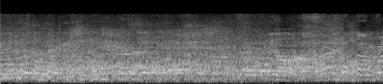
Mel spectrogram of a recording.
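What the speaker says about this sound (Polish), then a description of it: "To jest główna poczekalnia, gdzie wszyscy czekają właśnie na pociąg. Wiecie, straszny tłum" A packed main waiting hall of a busy Chinese railway station fills the air with dense, continuous crowd chatter and overlapping voices, loud and close throughout.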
